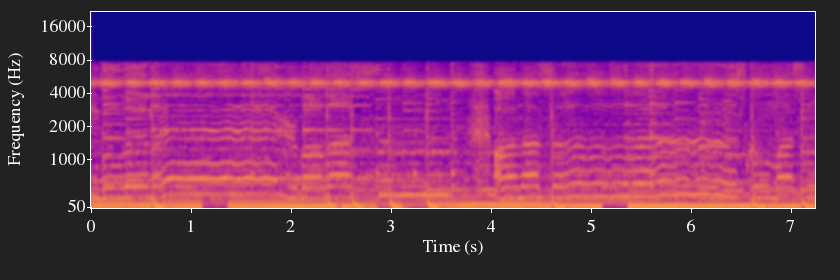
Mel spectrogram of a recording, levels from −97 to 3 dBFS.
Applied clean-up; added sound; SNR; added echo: none; Cricket; 4 dB; none.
